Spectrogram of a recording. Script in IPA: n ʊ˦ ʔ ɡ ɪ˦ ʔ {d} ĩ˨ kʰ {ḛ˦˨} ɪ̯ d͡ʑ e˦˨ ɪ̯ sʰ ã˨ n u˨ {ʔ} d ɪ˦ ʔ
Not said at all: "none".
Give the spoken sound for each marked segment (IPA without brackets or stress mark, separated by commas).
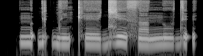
d, e˨, none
